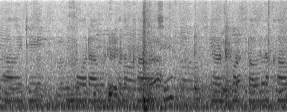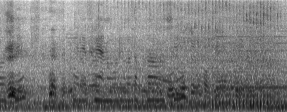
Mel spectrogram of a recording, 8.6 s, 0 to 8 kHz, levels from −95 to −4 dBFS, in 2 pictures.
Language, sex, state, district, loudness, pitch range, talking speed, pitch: Odia, male, Odisha, Khordha, -20 LUFS, 95-105 Hz, 95 wpm, 100 Hz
